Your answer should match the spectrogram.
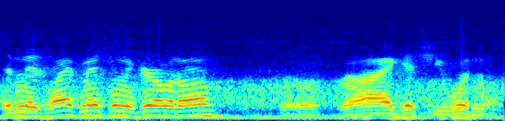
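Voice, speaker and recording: Casting: male actor as ordinary American working-man witness, mid-pitched, halting and folksy, old radio crime drama. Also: lively intonation, close to an everyday voice. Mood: hesitant, gossiping. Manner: folksy, halting, clipped phrases. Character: plain-spoken working man, shop owner, hesitant witness. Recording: dull, noisy old radio recording.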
